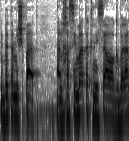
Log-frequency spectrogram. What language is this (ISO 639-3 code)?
heb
